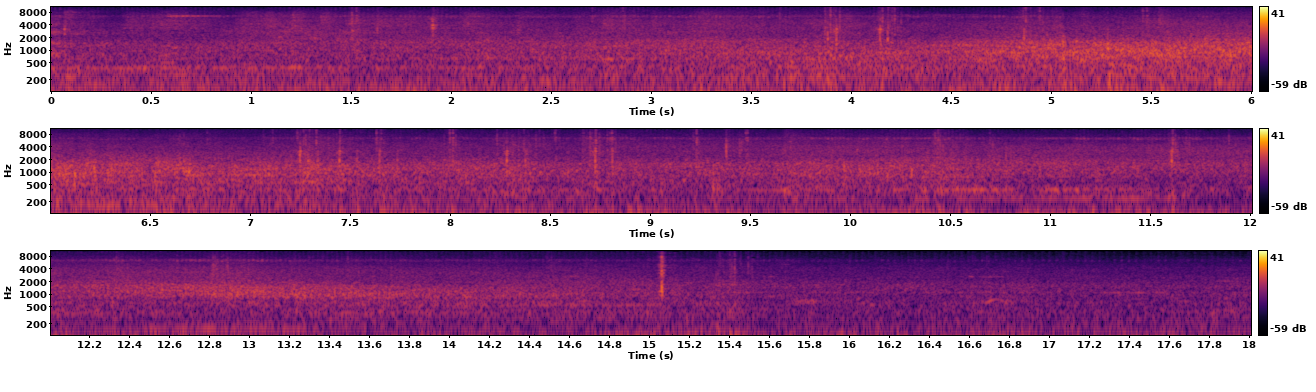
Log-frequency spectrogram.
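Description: Wind buffeting a handlebar-mounted action camera's microphone on a moving electric scooter, with a steady low rumble of wind and road noise and city traffic under it. The noise swells twice, about five seconds in and again near thirteen seconds, and a few light clicks are scattered through it.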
